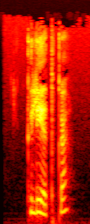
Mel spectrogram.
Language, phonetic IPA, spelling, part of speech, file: Russian, [ˈklʲetkə], клетка, noun, Ru-клетка.ogg
- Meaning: 1. cage, coop, cell 2. square, check (checkered pattern) 3. cell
